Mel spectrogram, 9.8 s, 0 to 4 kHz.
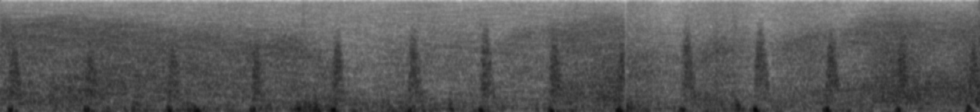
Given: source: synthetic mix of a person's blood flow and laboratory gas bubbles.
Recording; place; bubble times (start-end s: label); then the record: Doppler ultrasound of blood flow; subclavian vein
9.74-9.81 s: bubbles
From the record:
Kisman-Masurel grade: 212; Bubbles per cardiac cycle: several, 3 to 8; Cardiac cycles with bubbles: 1 to 10%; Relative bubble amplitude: moderate (0.250 to 0.450); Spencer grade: 1 (occasional bubble signal discernible with the cardiac motion signal, with majority of cardiac periods free of bubbles); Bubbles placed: anywhere in the cardiac cycle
